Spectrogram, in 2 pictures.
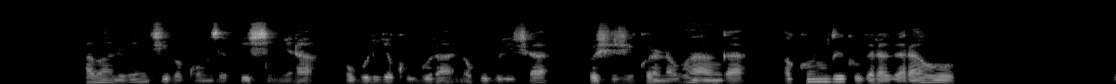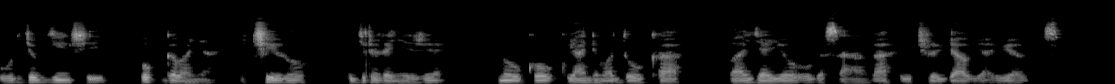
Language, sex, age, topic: Kinyarwanda, male, 18-24, finance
